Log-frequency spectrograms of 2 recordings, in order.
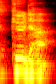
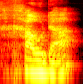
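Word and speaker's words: Gouda: close to a city that everyone knows as guda we pronounced as Kaa just to be sure um in a small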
